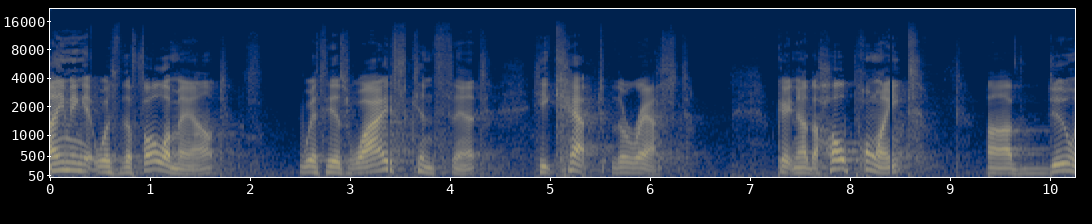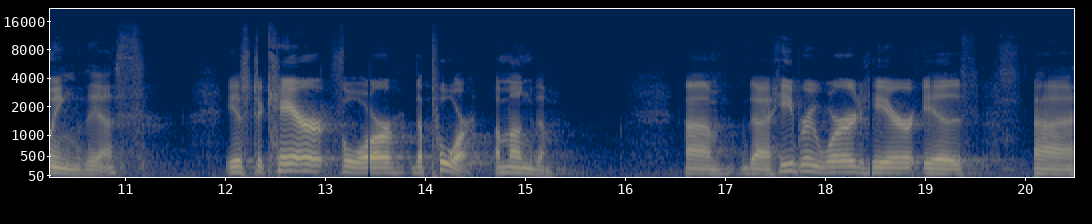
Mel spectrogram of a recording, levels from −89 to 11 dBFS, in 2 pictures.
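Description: You get four short holes, at 3.37–3.39, 8.39–8.41, 13.41–13.43 and 18.43–18.45 s, a gap between chunks every 5 s. Each join inserts 20 ms of silence, so nothing's missing, but the sound stutters briefly at each seam.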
